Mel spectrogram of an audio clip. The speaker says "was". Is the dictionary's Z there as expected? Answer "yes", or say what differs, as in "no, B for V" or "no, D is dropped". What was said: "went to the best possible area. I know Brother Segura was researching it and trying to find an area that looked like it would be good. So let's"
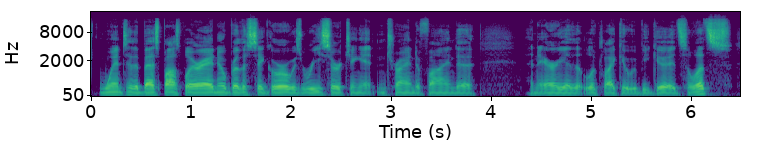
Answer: yes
